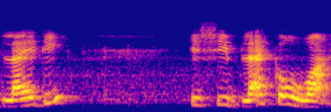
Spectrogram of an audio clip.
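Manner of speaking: put-on very strong Afrikaans accent. Retelling what the man at the hospital reception desk said to her, in a very strong Afrikaans accent. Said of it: "in a very strong Afrikaans accent".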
